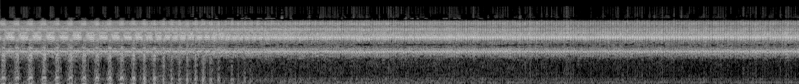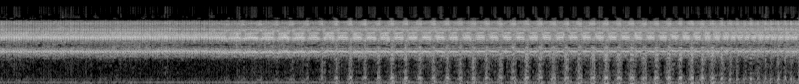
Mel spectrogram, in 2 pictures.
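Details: Cicada song from Thailand: a loud, continuous buzzing drone held steady for the whole stretch, with a fast pulsing texture and no other sounds breaking through.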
